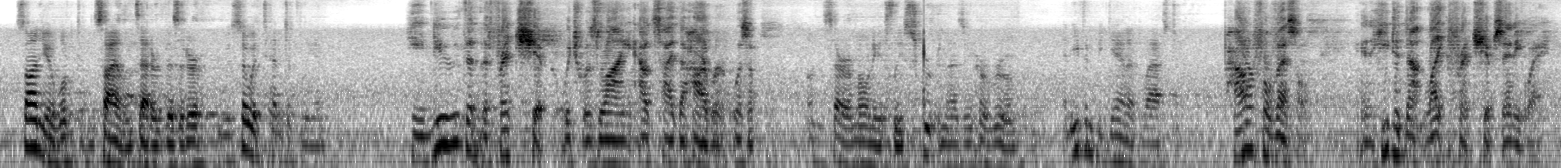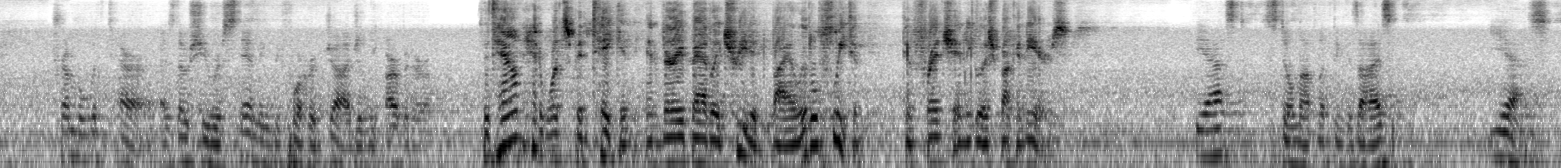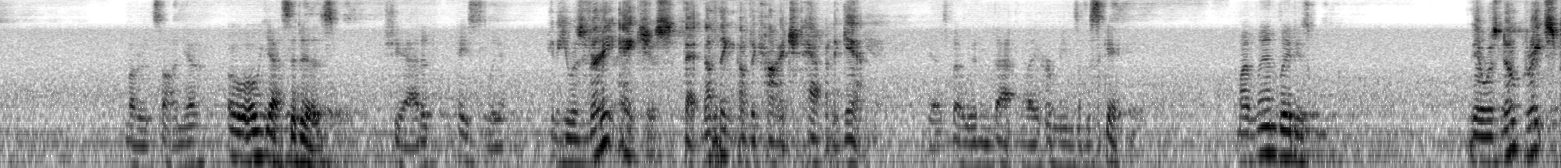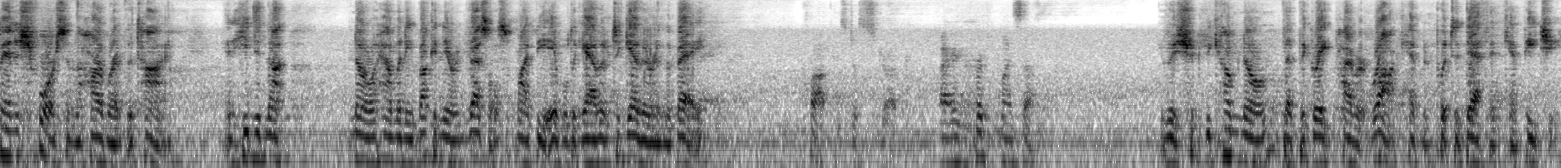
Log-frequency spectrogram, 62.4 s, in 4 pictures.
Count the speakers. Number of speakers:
2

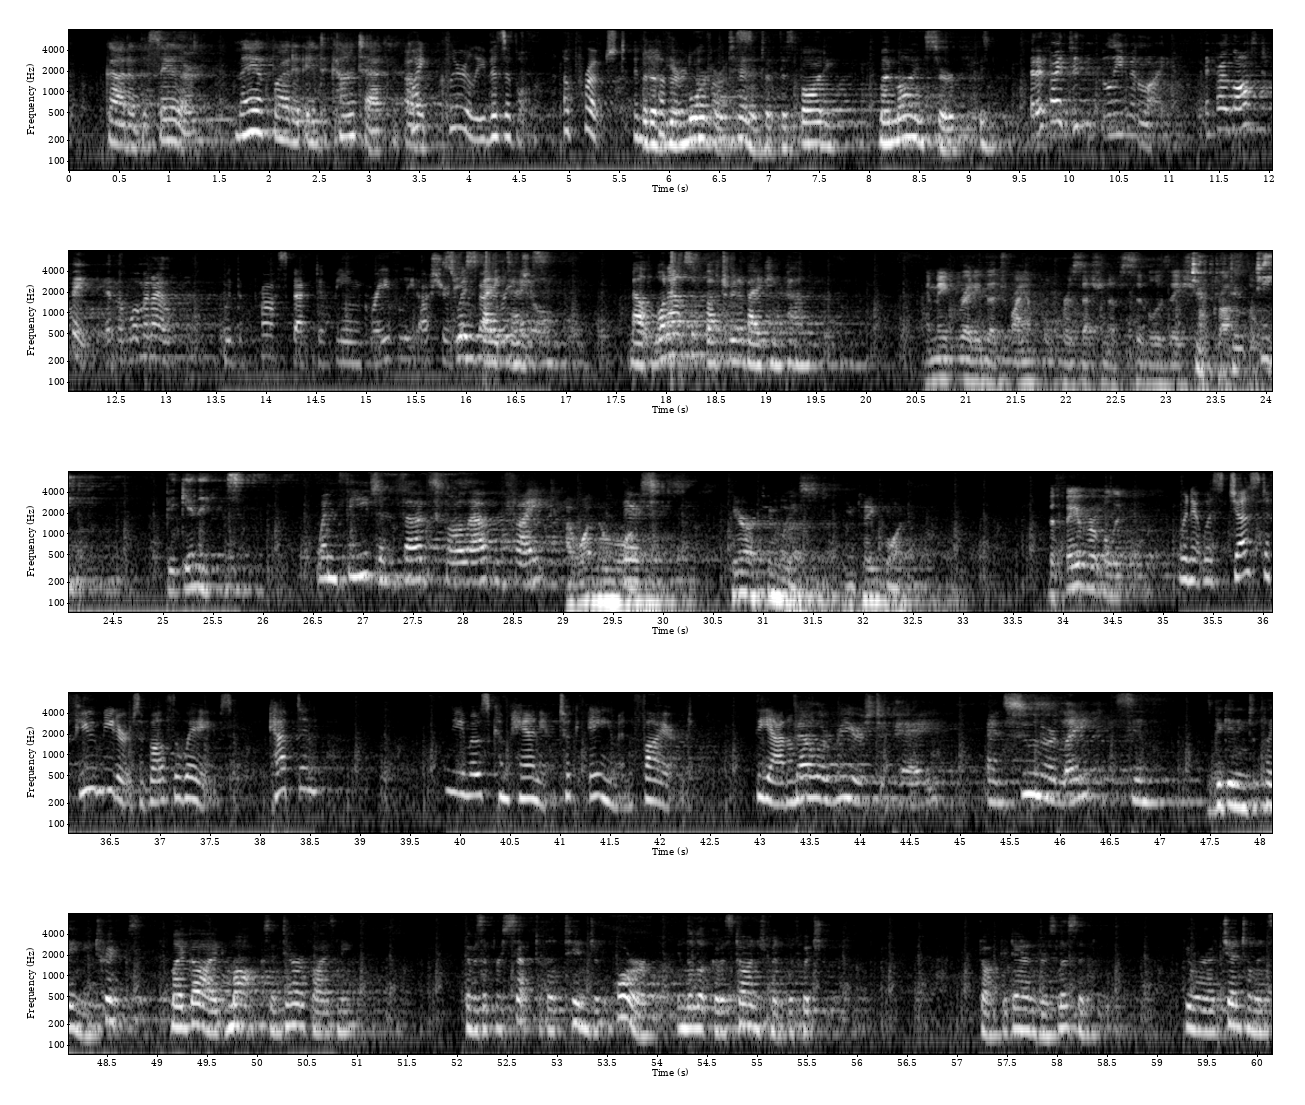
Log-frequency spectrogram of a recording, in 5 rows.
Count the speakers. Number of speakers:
10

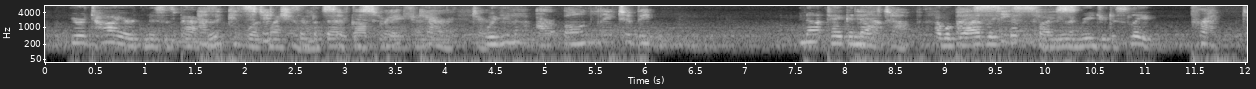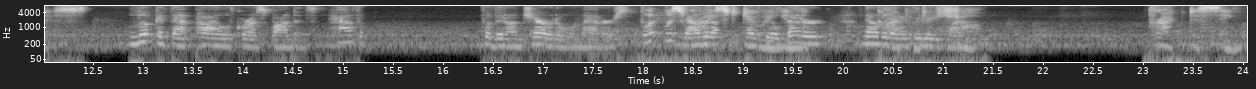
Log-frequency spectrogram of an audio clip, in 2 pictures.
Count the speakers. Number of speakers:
2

